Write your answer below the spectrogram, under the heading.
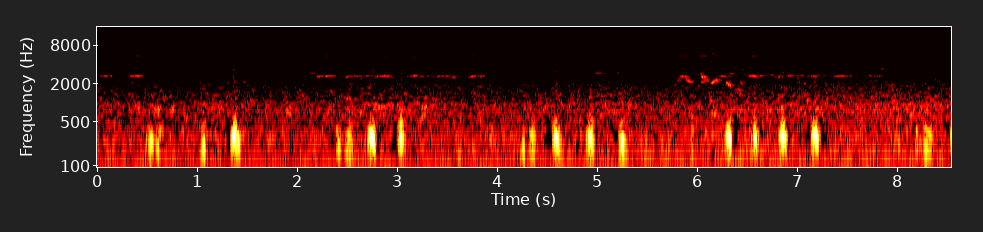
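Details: Great horned owls at a nest on 19 March 2024, the male bringing a small mouse to the female, who feeds a young owlet whose eyes are not yet open. Short, soft, low notes come in irregular runs and pairs over a steady background hum.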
